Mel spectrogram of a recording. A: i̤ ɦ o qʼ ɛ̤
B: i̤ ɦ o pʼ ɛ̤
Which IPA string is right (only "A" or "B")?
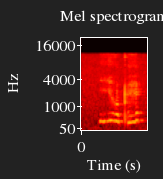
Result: B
